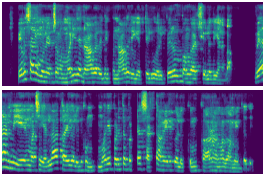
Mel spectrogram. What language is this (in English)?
Tamil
